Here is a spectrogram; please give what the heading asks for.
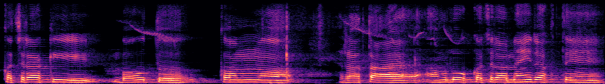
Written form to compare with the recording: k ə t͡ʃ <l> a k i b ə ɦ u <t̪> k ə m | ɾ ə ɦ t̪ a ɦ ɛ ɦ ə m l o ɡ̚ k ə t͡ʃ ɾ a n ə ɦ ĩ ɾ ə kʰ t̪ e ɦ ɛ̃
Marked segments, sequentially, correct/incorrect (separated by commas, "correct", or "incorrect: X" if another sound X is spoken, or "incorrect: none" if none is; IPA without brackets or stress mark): incorrect: ɾ, correct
